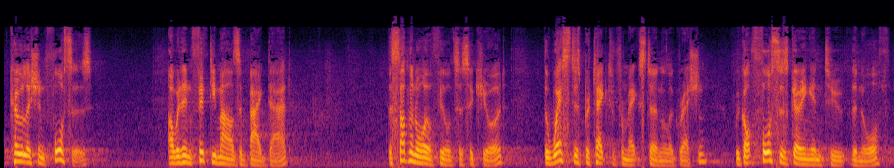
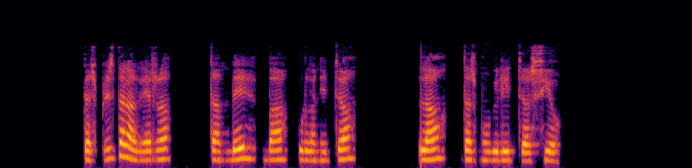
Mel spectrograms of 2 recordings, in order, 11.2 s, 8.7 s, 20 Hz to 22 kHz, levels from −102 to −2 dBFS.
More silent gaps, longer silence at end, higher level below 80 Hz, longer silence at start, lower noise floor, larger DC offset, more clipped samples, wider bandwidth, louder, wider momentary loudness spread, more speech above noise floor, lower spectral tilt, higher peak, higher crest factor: second, none vs 2.20-2.61 s, 3.66-3.71 s, 4.52-5.21 s, 5.64-5.75 s; second, 0.1 s vs 1.7 s; first, -56 dBFS vs -68 dBFS; second, 0.05 s vs 1.05 s; second, -56 dBFS vs under -90 dBFS; neither; neither; first, 12 kHz vs 7.4 kHz; about the same, -23 LUFS vs -23 LUFS; first, 11 LU vs 7 LU; second, 34 dB vs over 68 dB; first, -5 dB/octave vs -3 dB/octave; about the same, -8 dBFS vs -6 dBFS; about the same, 16 dB vs 20 dB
